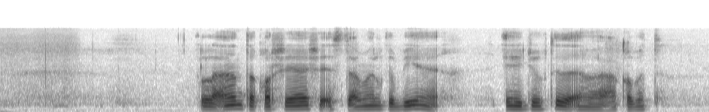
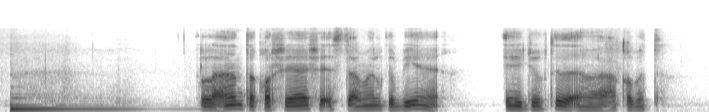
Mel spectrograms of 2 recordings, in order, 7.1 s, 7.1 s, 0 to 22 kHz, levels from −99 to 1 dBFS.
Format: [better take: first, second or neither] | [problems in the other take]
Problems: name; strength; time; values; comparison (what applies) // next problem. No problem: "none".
first | noise reduction (neural mask model RNNoise)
